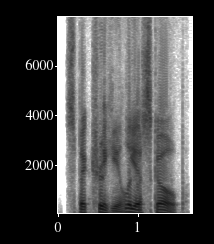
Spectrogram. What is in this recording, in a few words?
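"Spectrohelioscope", American English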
